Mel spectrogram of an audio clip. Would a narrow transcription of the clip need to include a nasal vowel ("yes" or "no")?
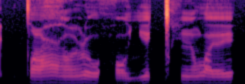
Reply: yes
